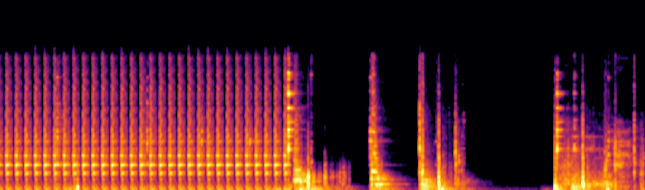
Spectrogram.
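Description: Improvised electronic music: a sampled sound retriggered in a rapid, buzzing stutter of about a dozen repeats a second, cut off sharply about three seconds in. Then come scattered single percussive hits with short ringing tails, thinning out before one louder hit near the end.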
